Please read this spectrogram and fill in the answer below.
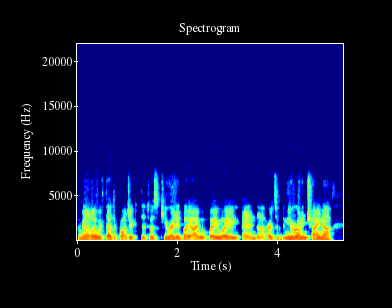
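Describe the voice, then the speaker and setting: With a non-native accent, a man talks at a fairly quick pace and medium pitch. His intonation is monotone and flat. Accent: foreign accent, non-native English. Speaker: architect and urban researcher. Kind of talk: lecture. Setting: video call. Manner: halting, many fillers.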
